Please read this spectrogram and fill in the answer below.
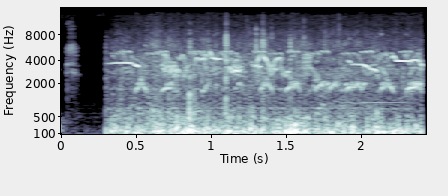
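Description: A herd of horses with foals running over grassy ground, a steady drumming of hoofbeats, with birds chirping above it. It starts abruptly a moment in.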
